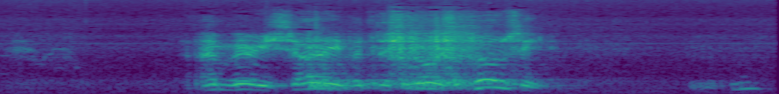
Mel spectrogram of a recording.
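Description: A middle-aged man speaks loudly and tensely.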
